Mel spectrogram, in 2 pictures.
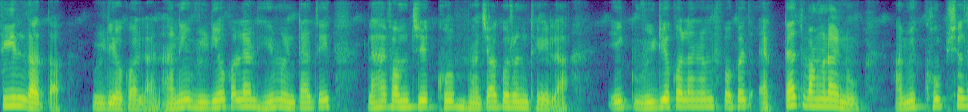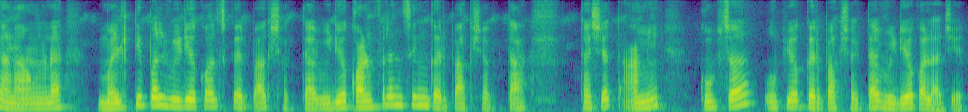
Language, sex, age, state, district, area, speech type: Goan Konkani, male, 18-30, Goa, Ponda, rural, spontaneous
